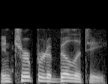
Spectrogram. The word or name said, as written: interpretability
